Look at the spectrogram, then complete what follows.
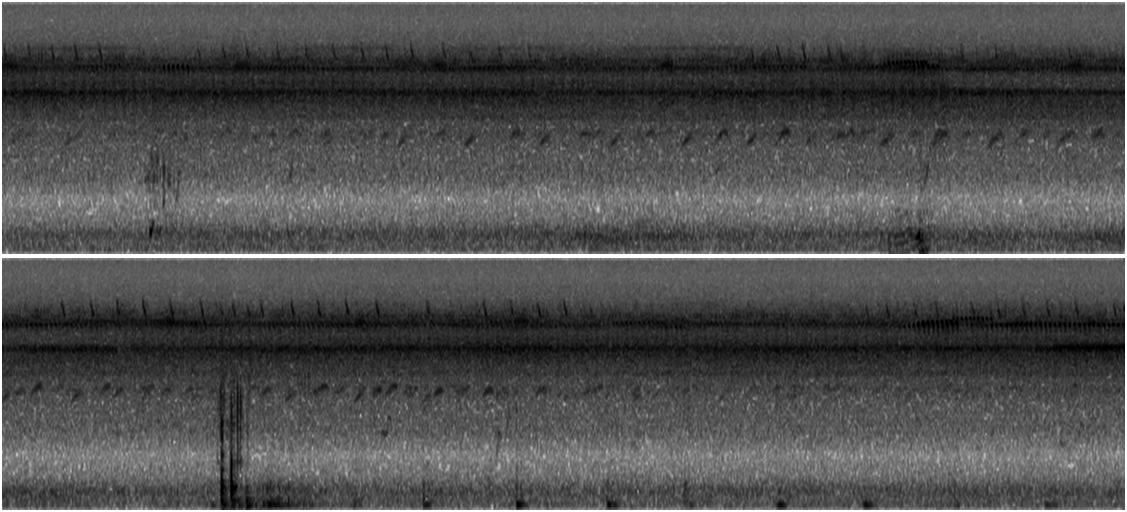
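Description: Night chorus of frogs and insects: a steady high-pitched trilling laced with fast ticking calls, with occasional short low calls in the second half. A single sharp thump about eighteen seconds in is the loudest sound.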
